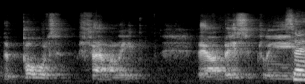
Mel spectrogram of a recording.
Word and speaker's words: Poot: Now, I found out through a little bit of research that there is this family, it's called the Poot family. They are basically... So how do you spell that?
